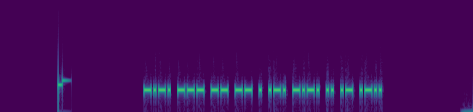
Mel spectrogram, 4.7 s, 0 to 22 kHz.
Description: Morse code, heard as a keyed tone, about 52 wpm, 700 Hz. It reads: COMMERCIAL
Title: Sentences from Top 1000 Words - Review Part 5 - New Word Drill - 50wpm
